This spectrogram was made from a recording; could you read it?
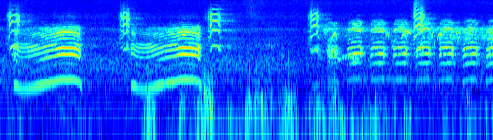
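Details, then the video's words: Purple swamphen call used as a hunting lure: loud, nasal, trumpeting wails that bend upward, two long ones, then a run of shorter honking notes about twice a second. "SUARA PIKAT BURUNG MANDAR BIRU"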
